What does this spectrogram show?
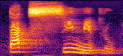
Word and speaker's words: taxímetro: porque olha a taxímetro Olha eu pronuncio como se fosse o x e o s taxímetro Então ela também não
